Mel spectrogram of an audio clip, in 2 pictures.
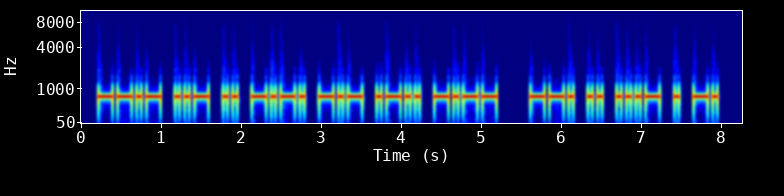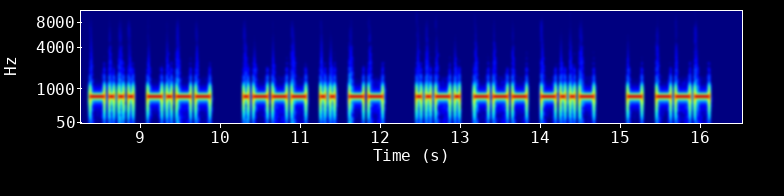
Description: Morse code, heard as a keyed tone, about 21 wpm, 700 Hz. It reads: QUICKLY GIVEN BY JIM FOX TO
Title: Pangram Challenge v2 - 20wpm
